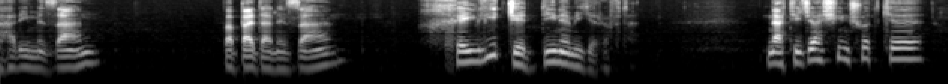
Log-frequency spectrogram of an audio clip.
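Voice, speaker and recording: His pitch swings very widely. The man's delivery is very slow. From Iran. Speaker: religious studies scholar. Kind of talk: panel debate. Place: home room.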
